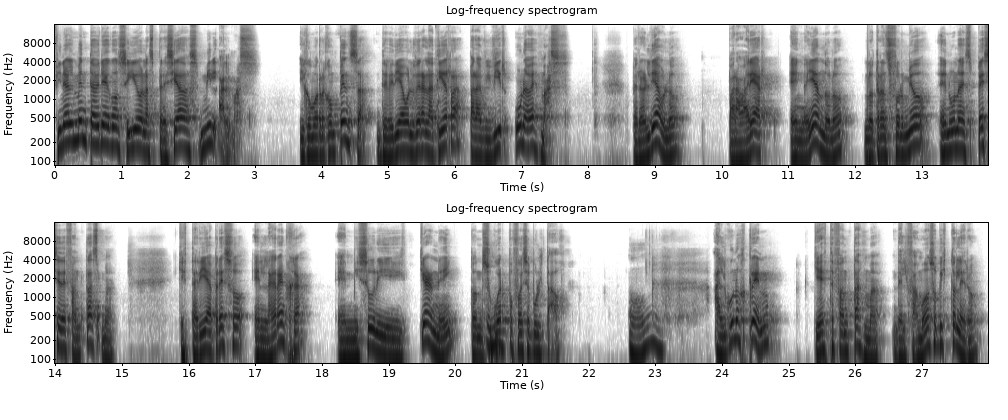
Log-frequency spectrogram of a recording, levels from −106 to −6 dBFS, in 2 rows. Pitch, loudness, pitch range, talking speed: 125 Hz, -21 LUFS, 105-155 Hz, 120 wpm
